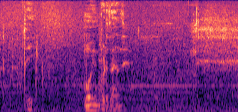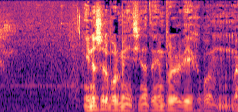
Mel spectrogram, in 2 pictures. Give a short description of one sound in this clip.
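A second man answers in a low, serious voice nearby.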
